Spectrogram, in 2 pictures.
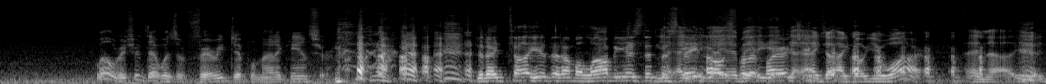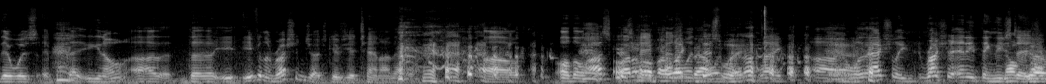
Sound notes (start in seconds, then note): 7.7 laughter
